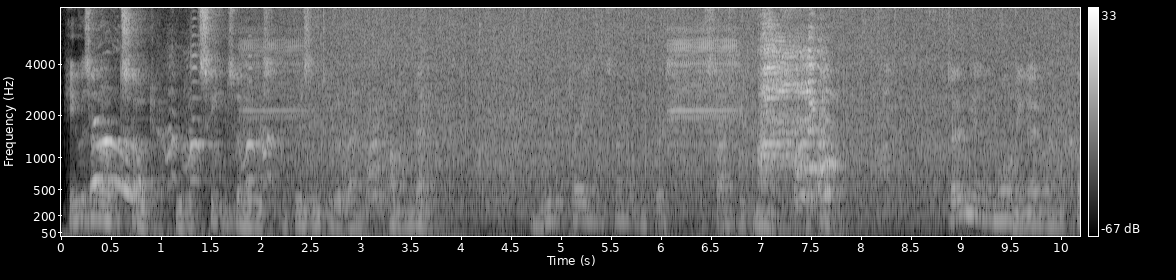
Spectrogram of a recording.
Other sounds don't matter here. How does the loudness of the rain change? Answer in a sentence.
The loudness of the rain stays about the same.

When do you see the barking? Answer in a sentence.
The barking can be heard from 1.8 to 3.3 s and from 6.0 to 7.8 s.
